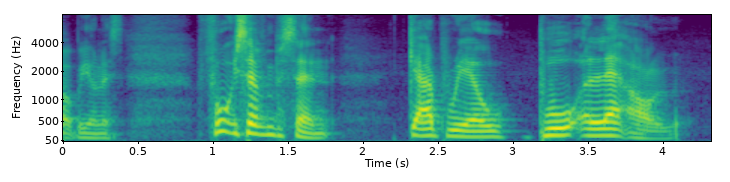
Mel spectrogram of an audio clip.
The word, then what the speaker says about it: Bortoleto: That is how it's pronounced, right? Bortoleto. Get with the... It's funny because, I find it quite jarring how some of the commentators call him Gabriel when it's Gabriel. That's how he says it.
